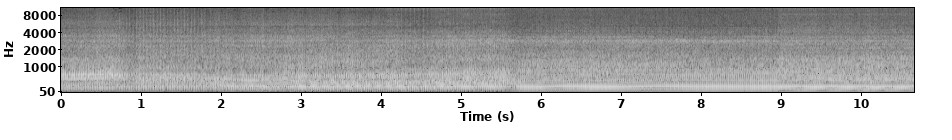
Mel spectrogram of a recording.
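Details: Two-stroke Lawn-Boy mower after replacing broken carburetor throttle lever and washing air filter: steady buzz picks up speed cleanly and holds an even, smooth note; normal running.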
